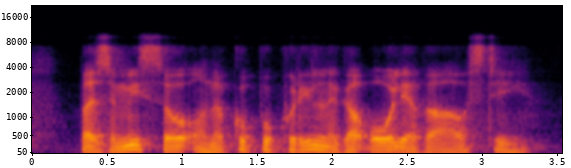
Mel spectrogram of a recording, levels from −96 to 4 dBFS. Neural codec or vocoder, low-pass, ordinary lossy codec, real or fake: codec, 16 kHz, about 1 kbps, DyCAST, with the encoder's durations; 7.2 kHz; Opus, 24 kbps; fake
